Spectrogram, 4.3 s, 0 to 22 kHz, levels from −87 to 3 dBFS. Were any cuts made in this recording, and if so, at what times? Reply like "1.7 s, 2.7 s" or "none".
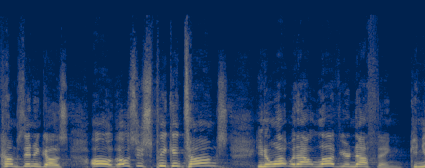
none

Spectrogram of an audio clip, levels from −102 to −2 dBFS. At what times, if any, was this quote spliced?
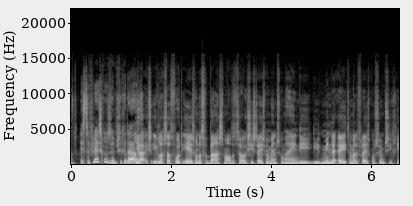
none

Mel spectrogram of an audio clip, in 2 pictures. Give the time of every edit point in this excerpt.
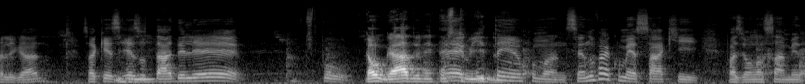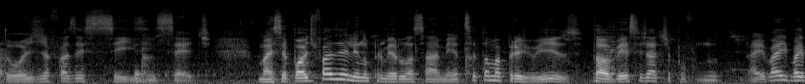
14.0 s, 15.0 s

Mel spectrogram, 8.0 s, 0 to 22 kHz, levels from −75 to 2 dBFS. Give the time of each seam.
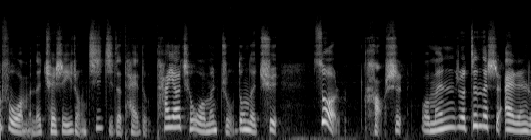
6.1 s

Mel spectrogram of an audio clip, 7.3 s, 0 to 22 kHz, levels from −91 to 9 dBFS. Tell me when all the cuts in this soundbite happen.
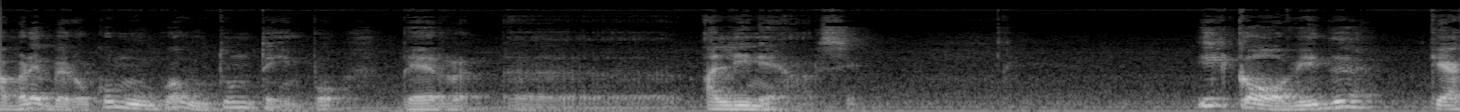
3.4 s

